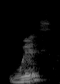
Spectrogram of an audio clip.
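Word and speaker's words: Wythe: the historic neighborhood in hampton of old width it's spelled w-y-t-h-e with and this is a front page article from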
